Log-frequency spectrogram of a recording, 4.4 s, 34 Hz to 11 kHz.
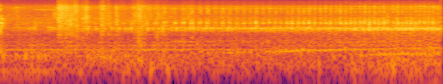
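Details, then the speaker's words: Panasonic 15 in (40 cm) stand fan on speed 1: the motor hums loudly, a steady drone that struggles, sometimes turning and sometimes not, because the worn shaft bushing has large play, leaving the rotor off-center. "Pag naka-n one at malaki yung play ng busing sa sfting yung kanyang yung ating maririnig ay umuugong."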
